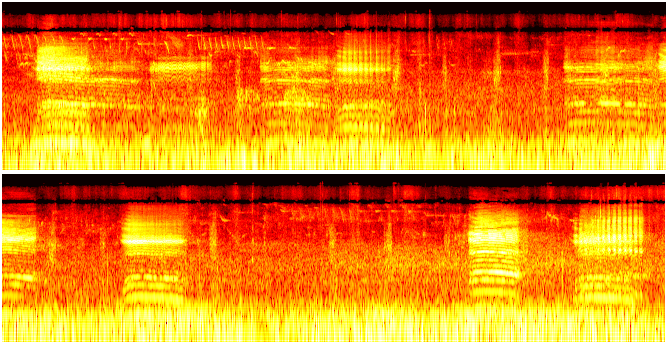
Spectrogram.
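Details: Lambs bleating at dawn on a regenerative farm in County Kilkenny, Ireland: loud, wavering harmonic bleats in bursts every few seconds, several overlapping, with a busy dawn chorus of chirping, whistling birds throughout.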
